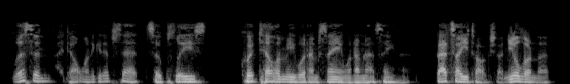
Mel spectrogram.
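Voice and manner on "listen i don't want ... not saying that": put-on soft, hushed angry half whisper, lower pitch. Retelling how to talk to angry kids without yelling: imitating own soft half whisper. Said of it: "I was in a soft voice".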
